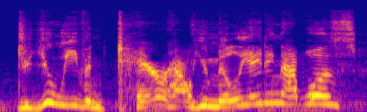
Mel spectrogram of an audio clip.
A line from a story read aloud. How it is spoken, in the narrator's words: yelled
